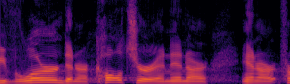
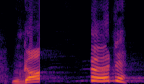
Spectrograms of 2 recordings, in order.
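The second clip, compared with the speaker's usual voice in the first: put-on broad English accent, very high; 11 semitones higher, 4 dB louder than usual. Retelling how he would start off most services, big English accent. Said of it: "with this big English accent".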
